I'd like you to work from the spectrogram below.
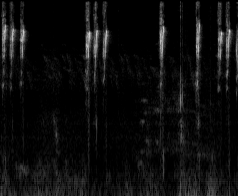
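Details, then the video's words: Crimson sunbird lure call used for trapping: sharp, very high chips in quick bursts of two or three, repeated every second or so, with quiet gaps between. "Tiếng Hút Mật Xác Pháo Mồi Chuẩn Không Tạp Âm"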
